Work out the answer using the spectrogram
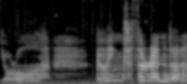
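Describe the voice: A put-on character voice speaks slowly, with a bright, sharp tone. Its pitch swings widely, and the sound is dry and close with no echo. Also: woman, high pitch for a woman.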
